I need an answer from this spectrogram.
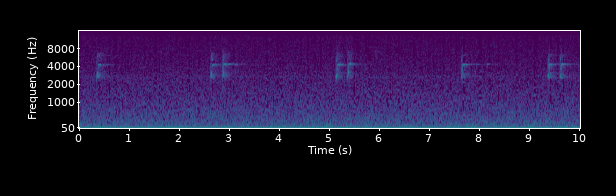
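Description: A bird's short high call, each a sharp note dropping into a brief flat whistle, repeated about every two and a half seconds and sometimes doubled, over a steady hiss.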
